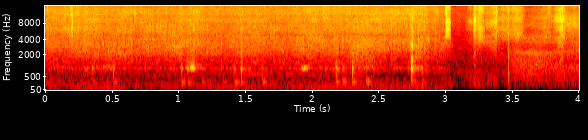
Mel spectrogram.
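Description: Chicken being stirred through masala in a pan for Kerala-style chicken kondattam, with soft scraping strokes and a low sizzle repeating steadily at close range, no talking.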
